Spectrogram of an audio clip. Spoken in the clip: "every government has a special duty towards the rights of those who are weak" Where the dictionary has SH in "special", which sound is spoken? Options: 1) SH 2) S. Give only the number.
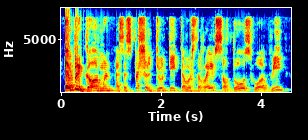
1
